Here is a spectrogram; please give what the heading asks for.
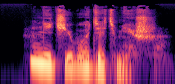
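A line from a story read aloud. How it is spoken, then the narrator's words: After a shaky sigh. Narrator (Russian): судорожно вздохнув, сказала Лена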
